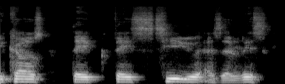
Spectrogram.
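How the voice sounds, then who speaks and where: A man's dark, mellow tone at medium pitch, with a Turkish accent and ordinary pitch variation. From Turkey. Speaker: e-commerce company founder. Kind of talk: live stream Q&A. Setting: live stream from home. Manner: casual, halting.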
